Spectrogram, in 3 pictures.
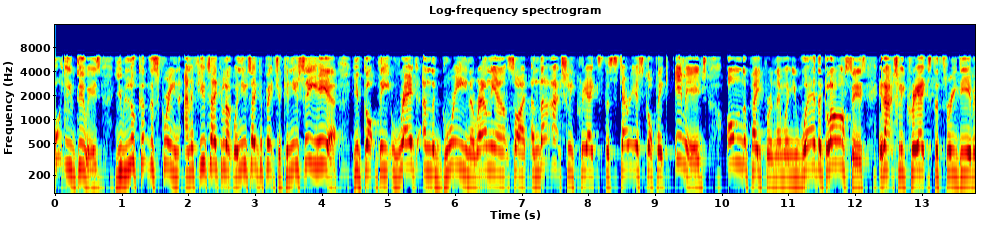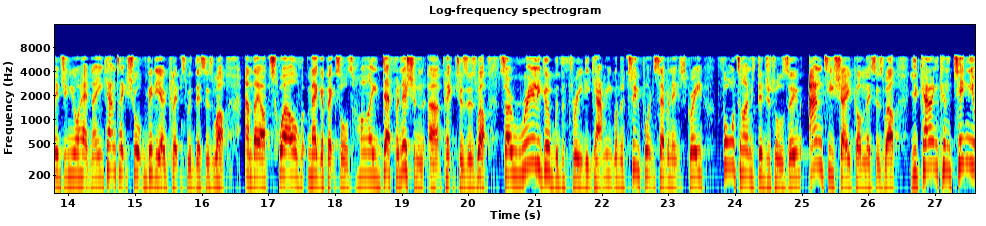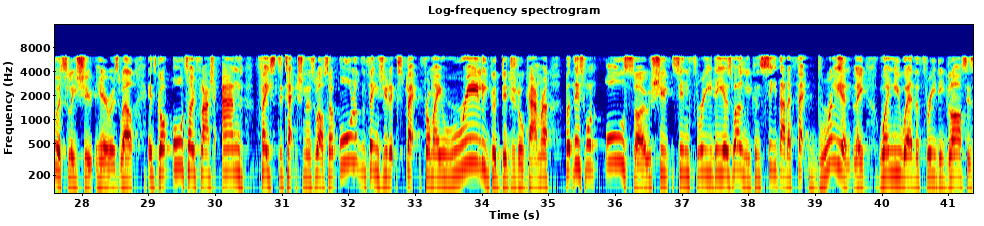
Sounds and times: Speech: 0.0 - 41.3.

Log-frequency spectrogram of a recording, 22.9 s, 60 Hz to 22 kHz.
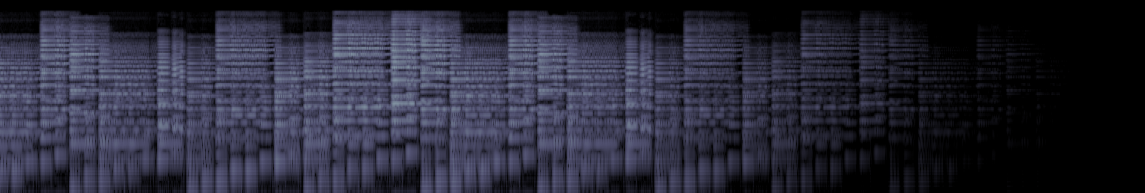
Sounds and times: Music: 0.0 - 21.0.

